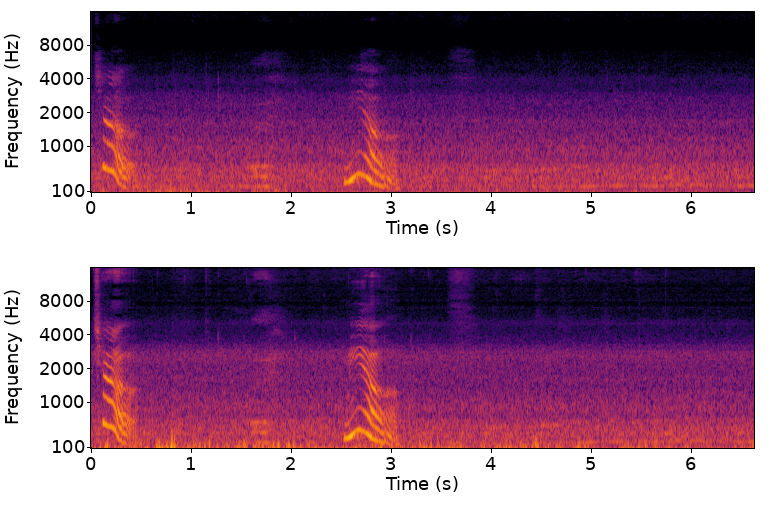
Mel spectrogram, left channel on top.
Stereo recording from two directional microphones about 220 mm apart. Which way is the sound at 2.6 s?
35° right (ahead or behind).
